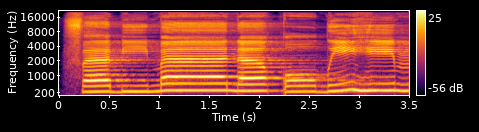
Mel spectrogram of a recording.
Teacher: Sebab huruf qof sukunnya sukun asli dan ada di tengah bacaan. Maka dibaca dipantulkan dengan pantulan yang kecil. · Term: qalqalah sugro, qalqalah sughra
